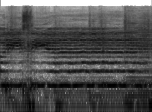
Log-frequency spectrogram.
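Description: Live worship band playing a song in Swiss German: women singing one long held note over acoustic guitar, violin and cajón.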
